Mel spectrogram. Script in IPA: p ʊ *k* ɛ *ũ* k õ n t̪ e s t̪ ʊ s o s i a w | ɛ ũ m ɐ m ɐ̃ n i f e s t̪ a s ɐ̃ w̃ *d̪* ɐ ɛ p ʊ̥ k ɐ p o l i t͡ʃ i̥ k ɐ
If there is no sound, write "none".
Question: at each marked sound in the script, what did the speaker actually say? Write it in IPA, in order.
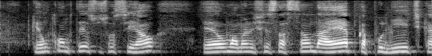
k, ũ, d̪

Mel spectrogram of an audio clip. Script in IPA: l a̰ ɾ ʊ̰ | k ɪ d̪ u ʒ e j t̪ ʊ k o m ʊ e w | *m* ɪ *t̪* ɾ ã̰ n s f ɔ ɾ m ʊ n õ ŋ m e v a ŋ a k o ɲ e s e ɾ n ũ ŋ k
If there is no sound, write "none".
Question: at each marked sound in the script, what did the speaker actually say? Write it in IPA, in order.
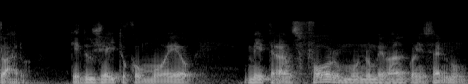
m, t̪

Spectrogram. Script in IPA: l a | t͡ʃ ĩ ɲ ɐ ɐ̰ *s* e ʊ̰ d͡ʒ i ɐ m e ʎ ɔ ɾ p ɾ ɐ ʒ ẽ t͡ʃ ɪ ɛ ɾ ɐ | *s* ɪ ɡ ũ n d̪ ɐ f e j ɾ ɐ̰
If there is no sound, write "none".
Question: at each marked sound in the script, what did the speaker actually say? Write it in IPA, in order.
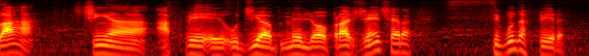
f, s

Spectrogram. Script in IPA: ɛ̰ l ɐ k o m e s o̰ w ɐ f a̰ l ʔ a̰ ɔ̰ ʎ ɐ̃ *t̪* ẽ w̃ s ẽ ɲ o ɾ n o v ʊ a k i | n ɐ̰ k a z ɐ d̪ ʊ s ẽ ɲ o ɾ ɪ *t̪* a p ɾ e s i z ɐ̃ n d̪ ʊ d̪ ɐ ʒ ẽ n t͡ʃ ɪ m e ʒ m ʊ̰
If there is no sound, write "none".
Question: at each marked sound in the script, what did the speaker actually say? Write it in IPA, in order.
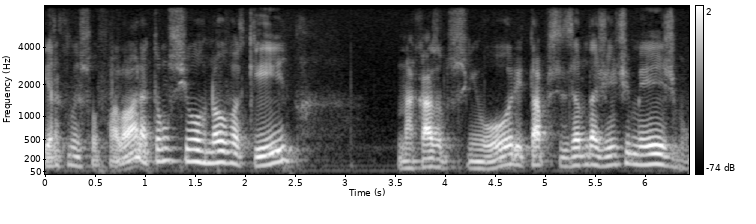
t̪, t̪

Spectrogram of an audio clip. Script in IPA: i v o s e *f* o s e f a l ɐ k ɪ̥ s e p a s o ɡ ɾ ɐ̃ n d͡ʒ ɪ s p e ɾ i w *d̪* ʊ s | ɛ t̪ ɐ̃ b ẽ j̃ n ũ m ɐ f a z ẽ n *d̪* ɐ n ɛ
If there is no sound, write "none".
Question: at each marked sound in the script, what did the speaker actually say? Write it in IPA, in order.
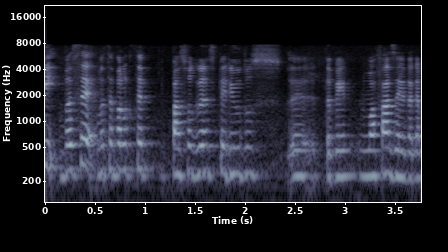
v, d̪, d̪

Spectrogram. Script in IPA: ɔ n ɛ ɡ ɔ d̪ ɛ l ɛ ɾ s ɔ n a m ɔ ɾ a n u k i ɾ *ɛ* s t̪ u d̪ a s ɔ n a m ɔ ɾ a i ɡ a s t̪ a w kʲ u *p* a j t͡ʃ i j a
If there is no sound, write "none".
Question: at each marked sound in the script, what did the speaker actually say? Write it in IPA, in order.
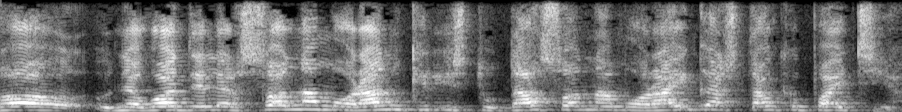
i, p

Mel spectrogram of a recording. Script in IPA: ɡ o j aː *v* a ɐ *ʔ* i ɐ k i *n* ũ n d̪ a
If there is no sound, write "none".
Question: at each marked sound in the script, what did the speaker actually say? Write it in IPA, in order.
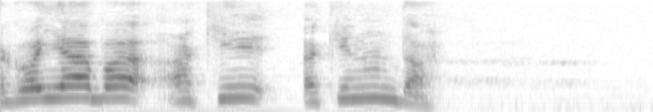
b, k, n

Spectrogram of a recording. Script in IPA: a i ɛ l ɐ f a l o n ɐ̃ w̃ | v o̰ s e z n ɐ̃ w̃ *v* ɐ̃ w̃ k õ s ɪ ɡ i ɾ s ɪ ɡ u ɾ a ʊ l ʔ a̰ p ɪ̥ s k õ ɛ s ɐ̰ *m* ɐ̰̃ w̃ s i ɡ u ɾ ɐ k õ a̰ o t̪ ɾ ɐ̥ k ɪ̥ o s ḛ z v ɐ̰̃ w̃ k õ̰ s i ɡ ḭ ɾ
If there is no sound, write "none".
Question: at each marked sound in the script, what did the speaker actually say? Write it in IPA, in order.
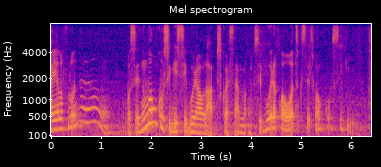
v, m

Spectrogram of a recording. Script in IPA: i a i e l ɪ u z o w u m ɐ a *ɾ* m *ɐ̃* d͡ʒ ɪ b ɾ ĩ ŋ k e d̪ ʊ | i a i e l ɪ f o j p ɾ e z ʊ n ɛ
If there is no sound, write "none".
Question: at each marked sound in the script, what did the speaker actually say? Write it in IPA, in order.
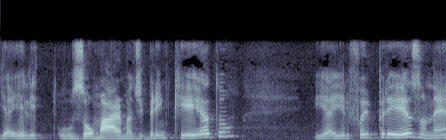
ɾ, ɐ

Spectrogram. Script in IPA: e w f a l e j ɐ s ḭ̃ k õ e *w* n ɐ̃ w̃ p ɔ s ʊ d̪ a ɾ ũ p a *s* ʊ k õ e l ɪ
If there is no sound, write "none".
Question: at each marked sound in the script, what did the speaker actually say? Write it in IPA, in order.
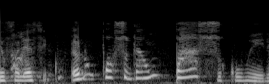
w, s

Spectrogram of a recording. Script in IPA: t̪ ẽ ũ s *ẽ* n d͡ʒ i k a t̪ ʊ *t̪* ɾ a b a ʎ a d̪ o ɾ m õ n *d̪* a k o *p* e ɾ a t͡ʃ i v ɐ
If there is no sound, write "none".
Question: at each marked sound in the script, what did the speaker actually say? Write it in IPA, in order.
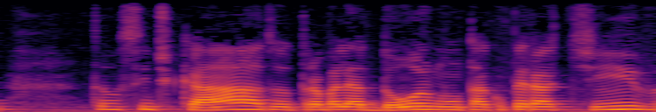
ĩ, t̪, t̪, p

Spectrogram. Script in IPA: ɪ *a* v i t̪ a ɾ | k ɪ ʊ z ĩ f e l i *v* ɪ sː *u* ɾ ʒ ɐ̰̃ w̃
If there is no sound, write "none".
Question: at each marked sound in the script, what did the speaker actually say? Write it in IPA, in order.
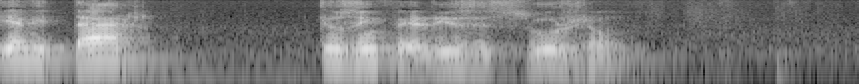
e, z, u

